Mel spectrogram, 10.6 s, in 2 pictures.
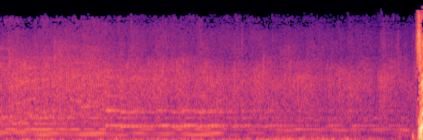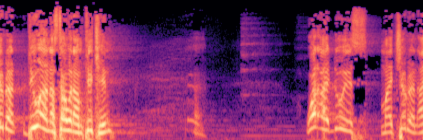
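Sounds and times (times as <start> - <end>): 
audience clapping hands: 0.0 - 6.3
speech: 5.2 - 6.8, 9.6 - 10.5.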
